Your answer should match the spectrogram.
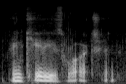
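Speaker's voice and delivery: normal talking voice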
